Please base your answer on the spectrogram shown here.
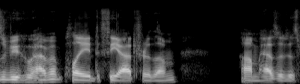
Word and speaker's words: Theatrhythm: It is not called Theater Rhythm. It is called Theatrhythm.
